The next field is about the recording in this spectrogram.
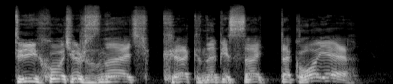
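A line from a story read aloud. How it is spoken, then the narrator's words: Barked. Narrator (Russian): рявкнул он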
